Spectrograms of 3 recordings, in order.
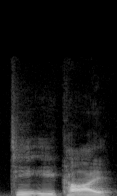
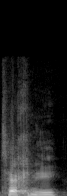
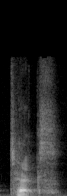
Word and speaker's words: TeX: to be an x rather because this t t e chi is the abbreviation of the greek word techni spelled tau epsilon chi nu eta which is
